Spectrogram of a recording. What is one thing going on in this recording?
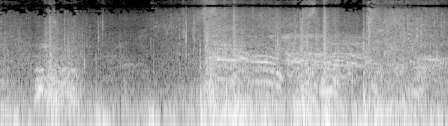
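Heavy blows thud and crack in a fight.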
